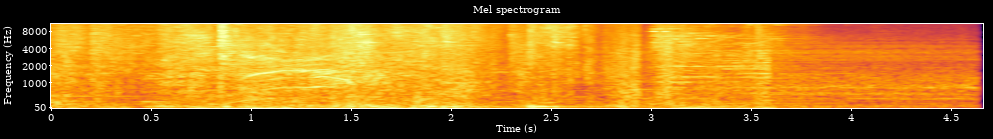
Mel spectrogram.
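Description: Magic blasts and clashing hits burst in a video game fight.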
